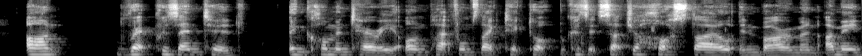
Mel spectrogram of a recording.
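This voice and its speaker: A woman's medium-pitched voice in a British accent, flat and monotone, at a fairly quick pace. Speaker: political content creator. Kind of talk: casual panel discussion.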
